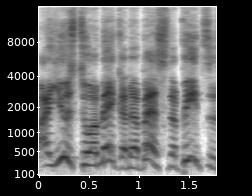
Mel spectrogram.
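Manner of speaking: loud, high, put-on Italian accent. Showing how a pizza line should be read like an italian guy, mock italian accent. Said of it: "read it like an Italian guy".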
